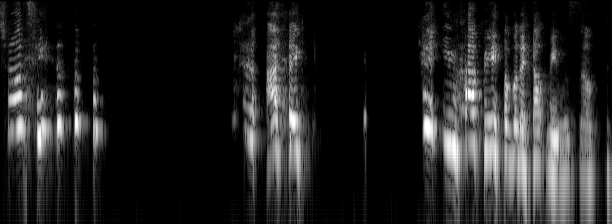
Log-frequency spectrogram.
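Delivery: speaking through helpless laughter. Narrating a story, a character who can't stop laughing speaks to chauncey, laughing while talking. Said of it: "through this laughter, he's he smells Chauncey's cupcakes and he says".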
